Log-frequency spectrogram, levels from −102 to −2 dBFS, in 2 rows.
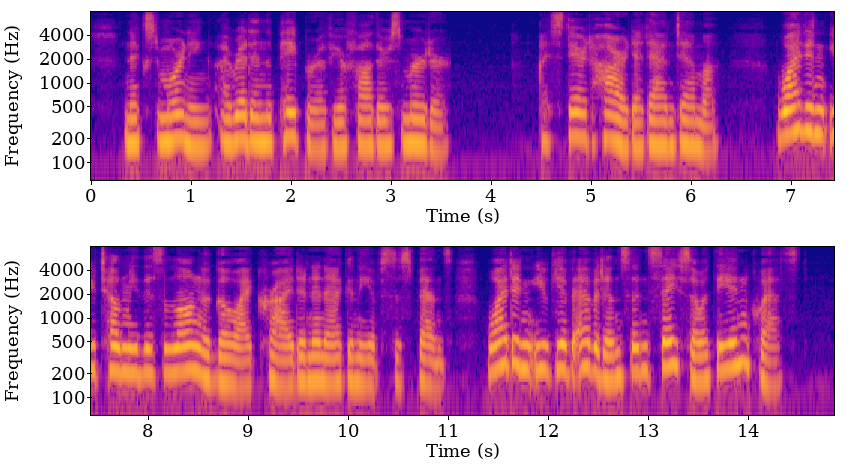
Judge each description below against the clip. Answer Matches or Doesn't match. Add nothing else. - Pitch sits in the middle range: Matches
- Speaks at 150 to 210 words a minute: Matches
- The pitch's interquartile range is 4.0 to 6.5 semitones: Matches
